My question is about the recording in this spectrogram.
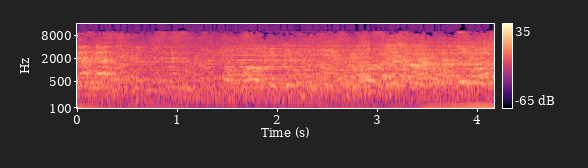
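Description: Many people talking at once in a hall: a steady audience murmur with no single voice standing out, over a low hum that drops out about a second in and comes back about a second later.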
